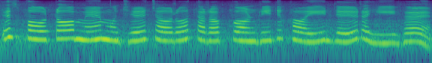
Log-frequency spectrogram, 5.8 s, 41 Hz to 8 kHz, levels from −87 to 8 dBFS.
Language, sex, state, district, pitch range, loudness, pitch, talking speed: Hindi, male, Madhya Pradesh, Katni, 260-305 Hz, -14 LUFS, 275 Hz, 115 wpm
